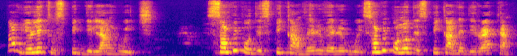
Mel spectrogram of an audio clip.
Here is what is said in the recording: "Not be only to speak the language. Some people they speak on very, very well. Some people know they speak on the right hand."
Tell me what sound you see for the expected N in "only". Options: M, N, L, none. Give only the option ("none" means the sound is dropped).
none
